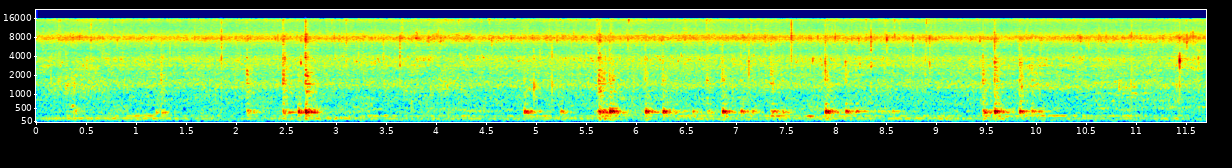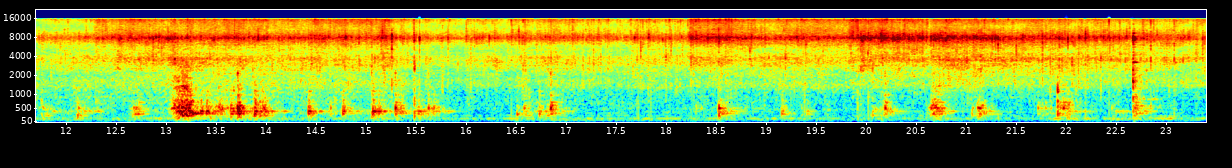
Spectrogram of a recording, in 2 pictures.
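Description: Flaked fish, grated coconut and sautéed onion sizzling in an oiled metal kadai while a perforated metal spatula stirs and scrapes the pan. The sizzling grows louder about halfway through.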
